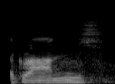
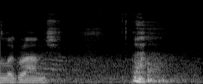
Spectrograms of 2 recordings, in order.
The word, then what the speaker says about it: Lagrange: Lagrange. I suspect he was French by the way you pronounce his name. And it's the Greek letter lambda makes an L sound, and so it's L for Lagrange.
